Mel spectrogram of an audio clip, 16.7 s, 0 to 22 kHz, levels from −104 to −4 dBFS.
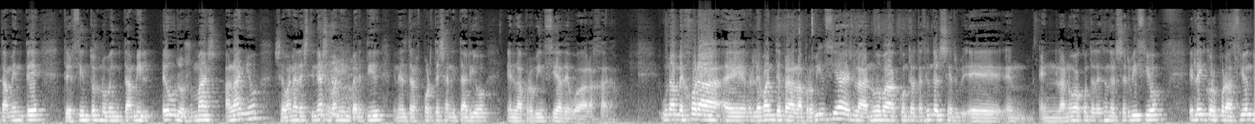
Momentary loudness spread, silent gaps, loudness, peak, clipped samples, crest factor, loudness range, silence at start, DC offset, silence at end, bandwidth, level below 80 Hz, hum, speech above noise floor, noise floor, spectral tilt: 9 LU; none; -12 LUFS; 0 dBFS; under 0.1%; 12 dB; 5 LU; 0 s; under 0.1%; 0 s; 16 kHz; -32 dBFS; none; 20 dB; -31 dBFS; -8 dB/octave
